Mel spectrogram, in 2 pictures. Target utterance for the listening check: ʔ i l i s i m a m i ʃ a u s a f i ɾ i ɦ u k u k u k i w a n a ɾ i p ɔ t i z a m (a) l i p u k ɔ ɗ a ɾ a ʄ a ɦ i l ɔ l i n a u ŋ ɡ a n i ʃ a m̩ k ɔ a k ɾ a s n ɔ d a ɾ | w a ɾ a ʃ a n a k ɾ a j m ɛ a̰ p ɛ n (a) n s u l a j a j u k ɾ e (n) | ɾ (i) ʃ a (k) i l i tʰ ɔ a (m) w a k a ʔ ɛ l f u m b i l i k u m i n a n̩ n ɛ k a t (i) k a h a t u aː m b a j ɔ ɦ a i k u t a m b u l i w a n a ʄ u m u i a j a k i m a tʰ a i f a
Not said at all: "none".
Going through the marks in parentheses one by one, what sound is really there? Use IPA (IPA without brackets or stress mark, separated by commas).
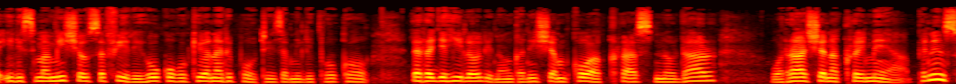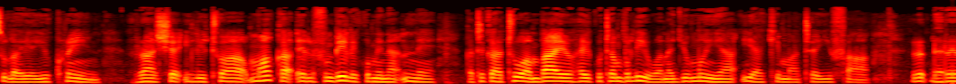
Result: i, i, n, a, ʔ, m, i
